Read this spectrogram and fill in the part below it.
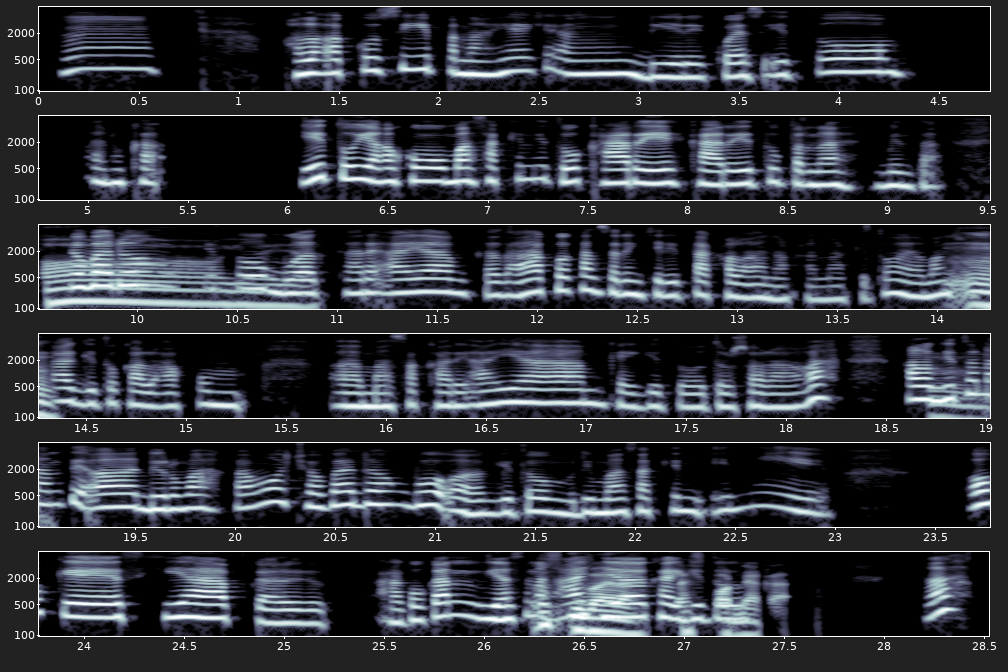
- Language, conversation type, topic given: Indonesian, podcast, Bagaimana cara menyiasati tamu yang punya pantangan makanan agar tidak terjadi salah paham?
- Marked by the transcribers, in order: in English: "request"; tapping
